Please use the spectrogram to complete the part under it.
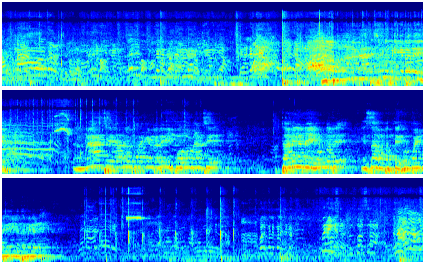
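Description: A volleyball is slapped hard by hands.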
